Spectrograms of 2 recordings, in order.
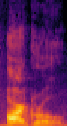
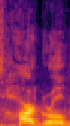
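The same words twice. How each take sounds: First: "Hargrove" with a silent H, said "Argrove"; Spanish pronunciation. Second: "Hargrove" with a clear English H; English pronunciation. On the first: Teacher shows his surname in Spanish, H left silent. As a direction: drop the H in "Hargrove". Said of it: "You don't pronounce the ha". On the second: Teacher shows his surname in English, H clearly sounded. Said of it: "Hargrove in English". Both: Shown as a demonstration.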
